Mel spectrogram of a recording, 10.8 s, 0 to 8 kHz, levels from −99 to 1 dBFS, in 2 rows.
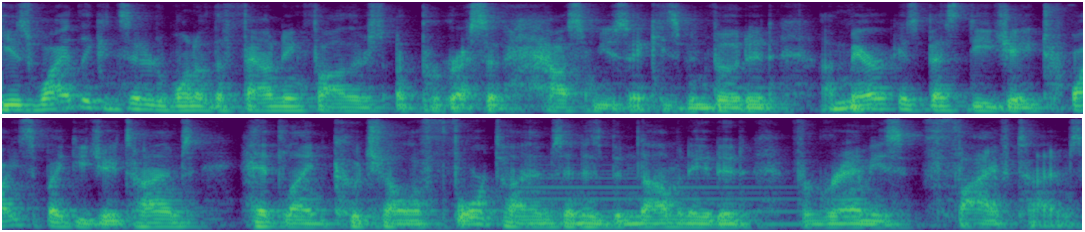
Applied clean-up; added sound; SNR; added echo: none; Wind instrument, woodwind instrument; 19 dB; reverberation time 0.3 s.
